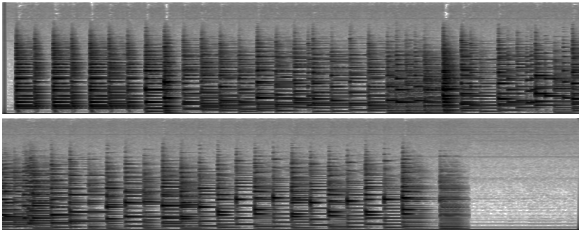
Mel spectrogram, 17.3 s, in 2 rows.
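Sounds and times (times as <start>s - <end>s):
piano: 0.0s - 15.7s.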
